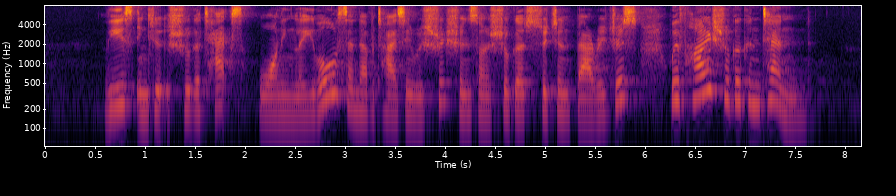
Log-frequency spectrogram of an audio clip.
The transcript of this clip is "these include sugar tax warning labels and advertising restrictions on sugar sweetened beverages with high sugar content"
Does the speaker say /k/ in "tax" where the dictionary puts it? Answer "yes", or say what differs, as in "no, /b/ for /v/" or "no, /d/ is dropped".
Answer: yes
